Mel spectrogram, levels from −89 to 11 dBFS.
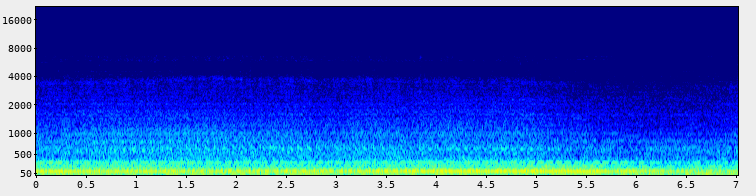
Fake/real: real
